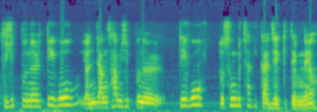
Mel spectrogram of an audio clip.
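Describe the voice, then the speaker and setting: The man's pitch swings very widely. His pace is fairly slow. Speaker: sports commentator. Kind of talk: radio sports talk.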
